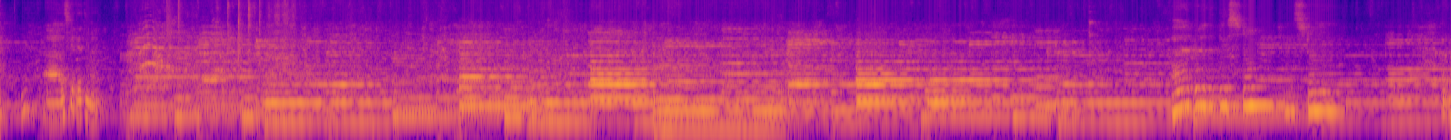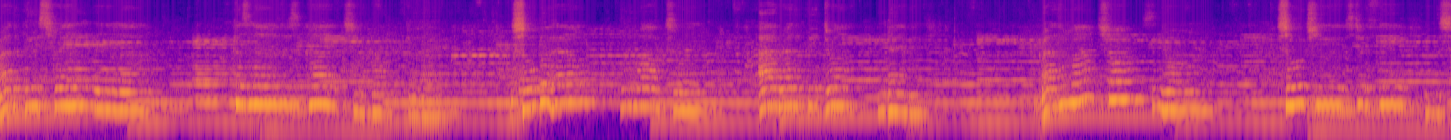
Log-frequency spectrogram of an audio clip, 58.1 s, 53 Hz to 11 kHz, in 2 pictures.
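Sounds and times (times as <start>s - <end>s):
electric guitar chord: 0.0s - 58.0s
man singing: 23.1s - 27.7s, 28.7s - 48.4s, 49.6s - 58.0s.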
